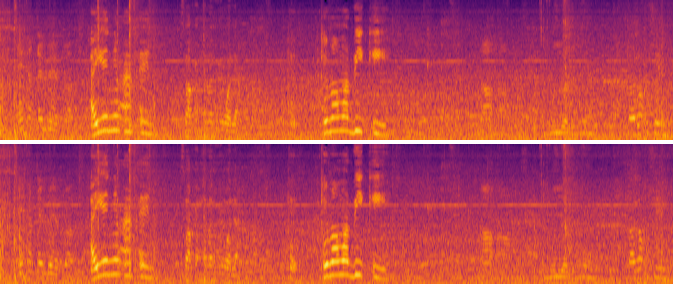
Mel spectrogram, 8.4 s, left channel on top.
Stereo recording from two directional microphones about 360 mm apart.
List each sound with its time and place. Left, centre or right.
1.1 s a woman's voice: centre
4.0 s a woman's voice: centre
